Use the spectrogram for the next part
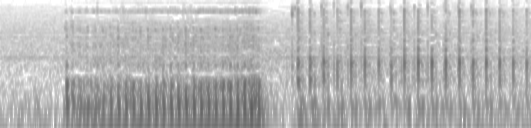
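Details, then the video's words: A Boxer dog sleeps, its loud throaty snore vibrating for around one and a half seconds before its loose lips flap out in a quick series of sharp, irregular clicks. "Boxer dog snoring lips-a-flapping"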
